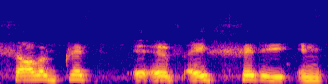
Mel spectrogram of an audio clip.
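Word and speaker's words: Solingen: okay the SOLING is pronounced solid.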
